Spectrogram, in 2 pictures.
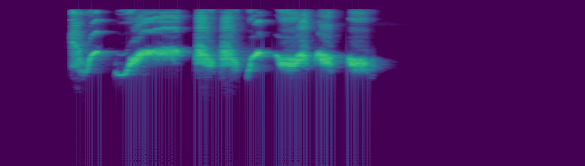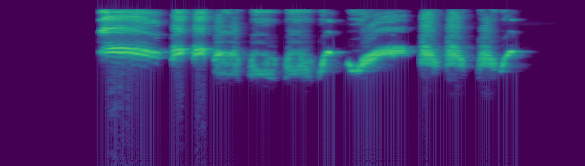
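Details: Captive Bali Orange-headed thrush in loud song used to coax silent birds into singing: two bursts of rapid, upslurred whistles and rattling chips separated by a two-second pause.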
